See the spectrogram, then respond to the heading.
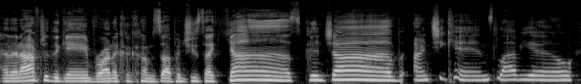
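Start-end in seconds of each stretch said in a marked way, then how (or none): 2.3-5.7 high-pitched lightly mocking cheer; higher-pitched fan gush; gushing congratulations. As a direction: imitate a girlfriend gushing, drawn out. Imitating Veronica congratulating them.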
